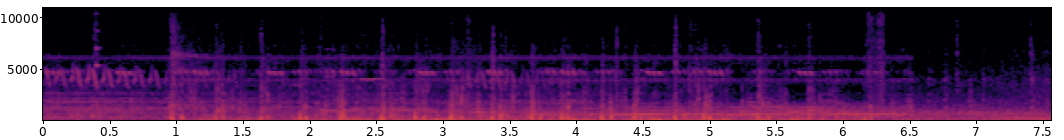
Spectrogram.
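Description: Footsteps run quickly over dry grass and dirt.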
